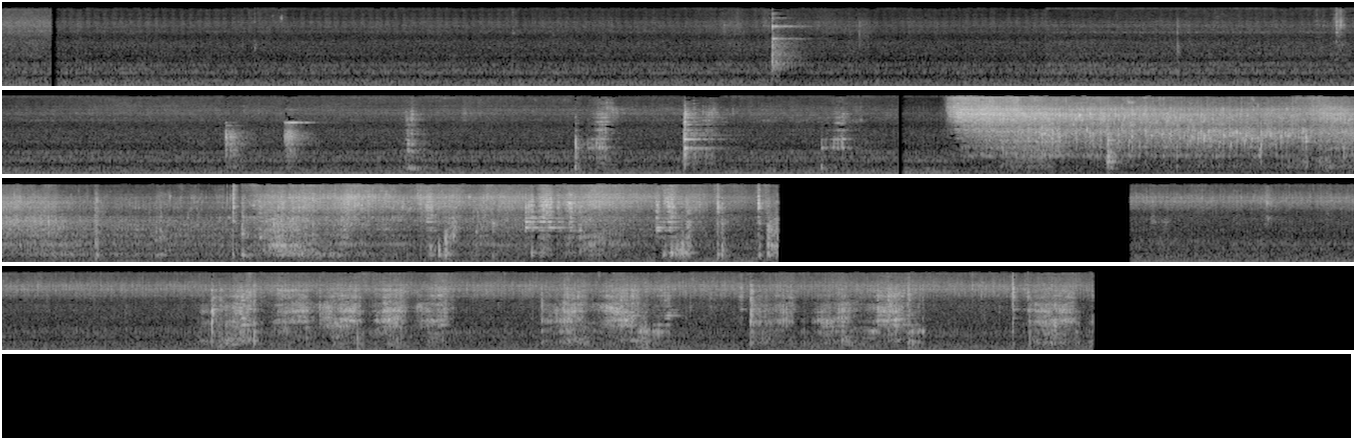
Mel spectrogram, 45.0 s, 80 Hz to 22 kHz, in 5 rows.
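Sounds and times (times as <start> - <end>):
low steady hum: 0.0 - 15.5
liquid sizzling in a pot: 15.3 - 23.2, 25.6 - 34.3
metal skimmer scraping pot: 19.0 - 23.2, 28.4 - 33.2, 33.8 - 34.3.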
